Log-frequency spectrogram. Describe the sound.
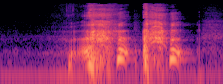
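Harsh coughing after smoking from a bong, two rough bursts in close succession with a throaty, rasping edge, standing alone against a quiet background.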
